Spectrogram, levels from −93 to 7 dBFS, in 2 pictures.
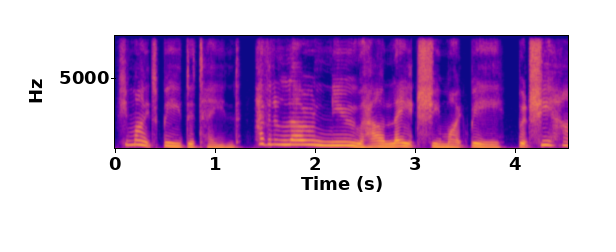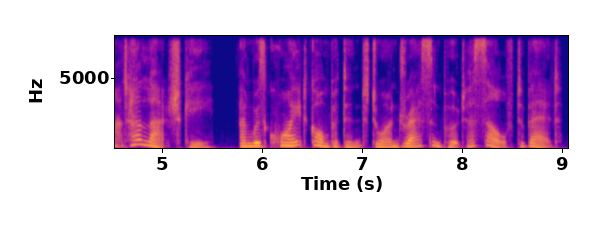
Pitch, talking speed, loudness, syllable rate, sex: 215 Hz, 190 wpm, -21 LUFS, 4.7 syllables/s, female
